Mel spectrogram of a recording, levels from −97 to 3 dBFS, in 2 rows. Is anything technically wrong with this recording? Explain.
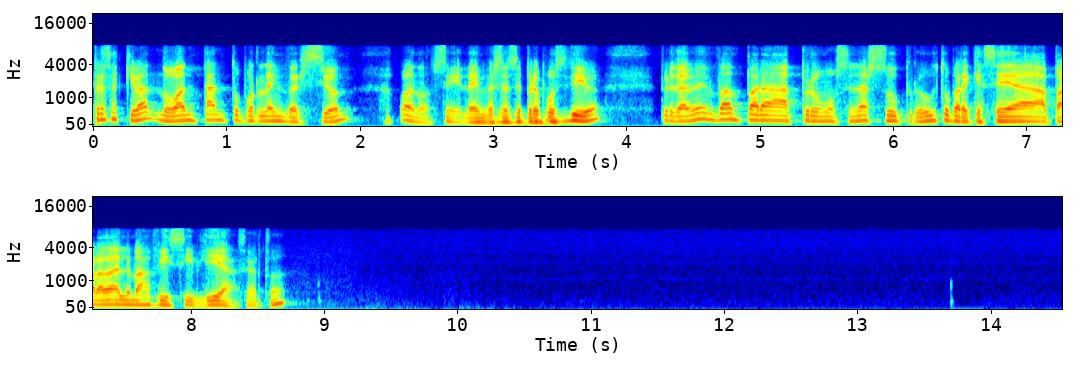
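No, nothing is technically wrong with this speech. It carries the sound of G.722 wideband telephone coding at 48 kbit/s, with nothing above 7.7 kHz and a light grain from the coding, including a slightly noisier lower band.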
